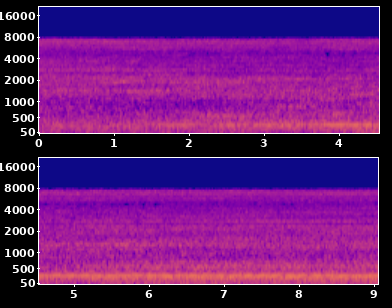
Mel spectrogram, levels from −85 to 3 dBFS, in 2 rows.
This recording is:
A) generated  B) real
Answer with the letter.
B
